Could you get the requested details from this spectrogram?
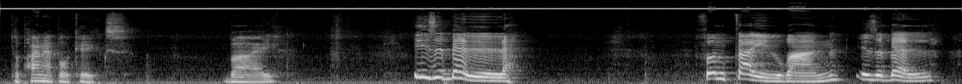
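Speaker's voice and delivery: jokey put-on Taiwanese Italian accent, sing-song. Presenting a favorite snack to the audience, in a Taiwanese-Italian accent. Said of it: "what accent I'm doing. Is it kind of like a, a Taiwanese Italian?".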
